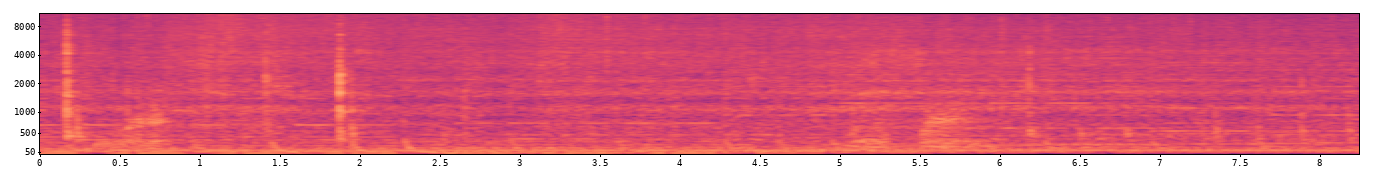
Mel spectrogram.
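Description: Diced chicken breast and tomato sizzling in a pot, stirred with a wooden spoon, with two sharp knocks of the spoon against the pot about a second and a half apart near the start.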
